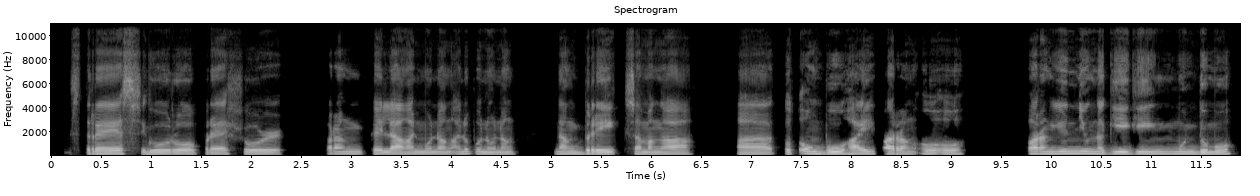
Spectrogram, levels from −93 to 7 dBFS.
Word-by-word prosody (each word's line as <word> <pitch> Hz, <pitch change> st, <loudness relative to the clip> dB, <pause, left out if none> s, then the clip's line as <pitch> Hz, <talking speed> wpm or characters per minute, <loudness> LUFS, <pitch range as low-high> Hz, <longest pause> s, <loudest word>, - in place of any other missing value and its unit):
stress 155 Hz, -7 st, 0 dB
siguro, 155 Hz, +1 st, +1 dB
pressure, 150 Hz, +2 st, -1 dB, 0.4 s
parang 155 Hz, -1 st, -3 dB
kailangan 145 Hz, -1 st, +1 dB
mo 145 Hz, 0 st, -2 dB
ng 150 Hz, 0 st, -1 dB
ano, 155 Hz, +2 st, -4 dB
puno 145 Hz, -3 st, -2 dB
ng 140 Hz, 0 st, -3 dB, 0.4 s
ng 150 Hz, -1 st, -1 dB
break 150 Hz, +2 st, +2 dB
sa 150 Hz, -1 st, -3 dB
mga 145 Hz, 0 st, 0 dB, 0.5 s
ah, 140 Hz, 0 st, +1 dB, 0.2 s
totoong 165 Hz, +2 st, +1 dB
buhay 150 Hz, +1 st, +3 dB
parang, 150 Hz, -1 st, +2 dB
oo. 150 Hz, -1 st, 0 dB, 0.6 s
Parang 165 Hz, 0 st, +2 dB
'yun 175 Hz, +2 st, +2 dB
'yung 175 Hz, -2 st, +1 dB
nagiging 155 Hz, +1 st, +1 dB
mundo 150 Hz, -1 st, +2 dB
mo, 145 Hz, +2 st, +2 dB
150 Hz, 125 wpm, -24 LUFS, 145-155 Hz, 0.6 s, buhay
